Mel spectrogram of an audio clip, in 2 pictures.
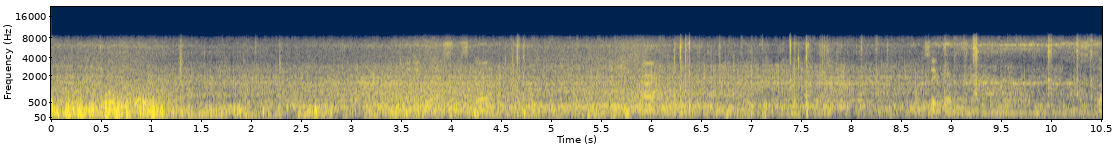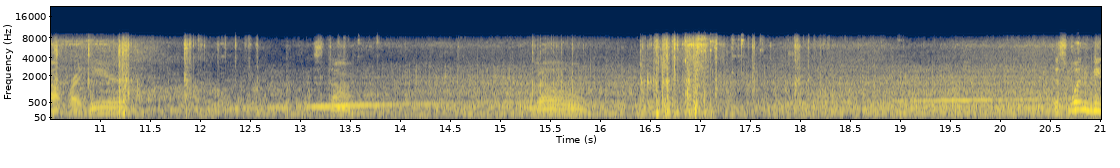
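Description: Wind and road noise from riding an electric scooter, with scattered bumps and knocks. Over the last several seconds a thin whine slowly rises in pitch.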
